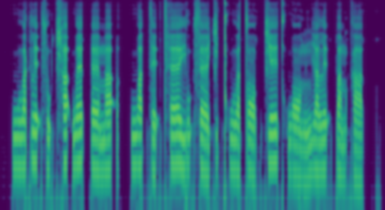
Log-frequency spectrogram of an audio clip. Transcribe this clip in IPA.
w u˦˥ a̯ k l e˥˩ ʔ s u˨˩ ʔ t͡ɕʰ a˥˩ ʔ w ɛː˥˩ t̚ ʔ ɛː˧ m a˥˩ ʔ | w a˥˩ t̚ s e˨˩ ʔ tʰ ɛː˥˩ j u˥˩ ʔ s ɛː˨˩ t͡ɕ i˥˩ t̚ kʰ w u˨˩ a̯ t ɔː˨˩ t̚ t͡ɕ eː˥˩ kʰ w ɔː˨˩ n ŋ i˧ a̯ l e˦˥ ʔ p a˧ m k a˨˩ t̚

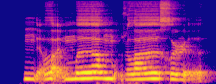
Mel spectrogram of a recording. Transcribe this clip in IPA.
ŋ ḛ lˠ ɛ̰ m əː lˠ m o̰ ʎ lˠ əː x o ɭ ə̰

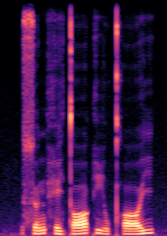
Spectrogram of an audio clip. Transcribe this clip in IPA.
s ɵ˨˥ n h e˨˩ j t̪ ɔː˨˥ k iː˨˩ w kʰ ɔː˨˥ j

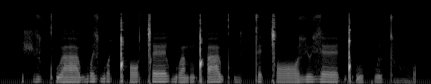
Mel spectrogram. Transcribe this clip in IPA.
ʃ ə̤ z kʷʼ aː ɡʷ e z ɡʷ a ǃʰ ɔ ǀ ɛː l ɡʷ a m ǃʼ aː kʷʼ e̤ tː ɛ ǀ ɔː z ʉ z ɛː ǃʼ u kʷ e l t ɔ̤

